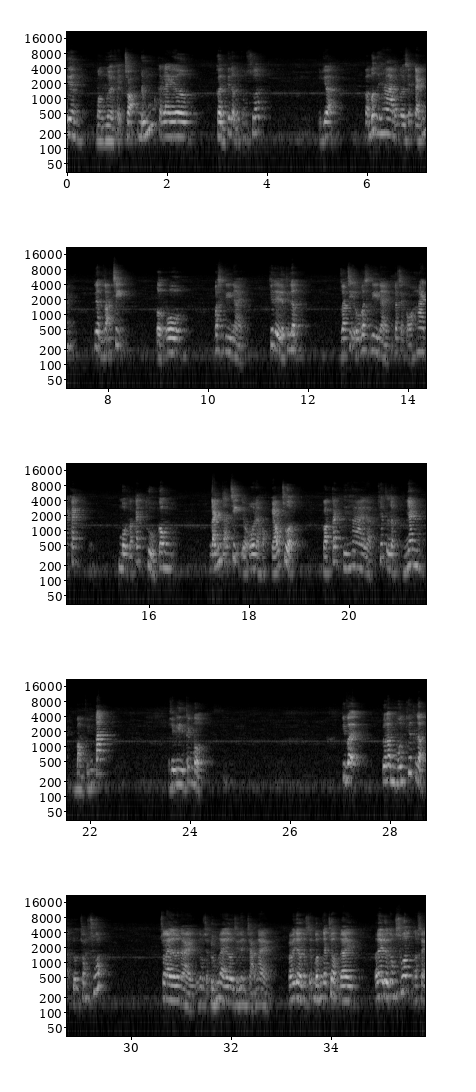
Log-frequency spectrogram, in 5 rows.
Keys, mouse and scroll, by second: 24.4 f, 26.8 click, 32.3 click, 32.5 click, 34.5 click.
